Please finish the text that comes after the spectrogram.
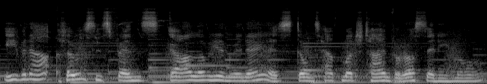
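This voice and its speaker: A woman's voice: on the low side, fairly even intonation, normal speed, over music, pitched above the performer's own voice, close to an everyday voice. A woman voicing a grouchy, aggrieved old female railway coach in a children's story, complaining at length.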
